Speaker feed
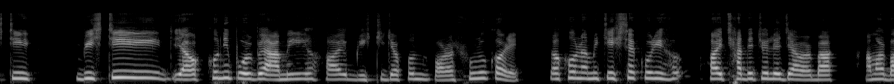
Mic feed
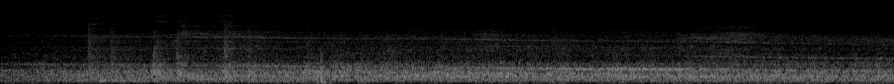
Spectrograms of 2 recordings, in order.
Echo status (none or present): none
